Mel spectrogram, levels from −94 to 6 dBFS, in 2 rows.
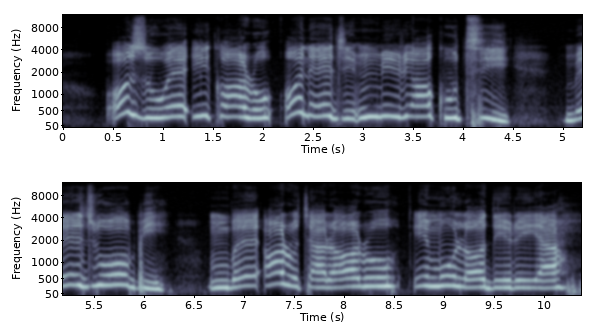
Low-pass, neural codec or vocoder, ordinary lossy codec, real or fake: none; none; none; real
